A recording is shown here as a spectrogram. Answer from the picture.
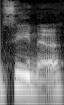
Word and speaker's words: Zener: The sock pattern is called Zenar, and that's spelled Zener, just to be clear if people are sort of trying to look it up on Rav.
